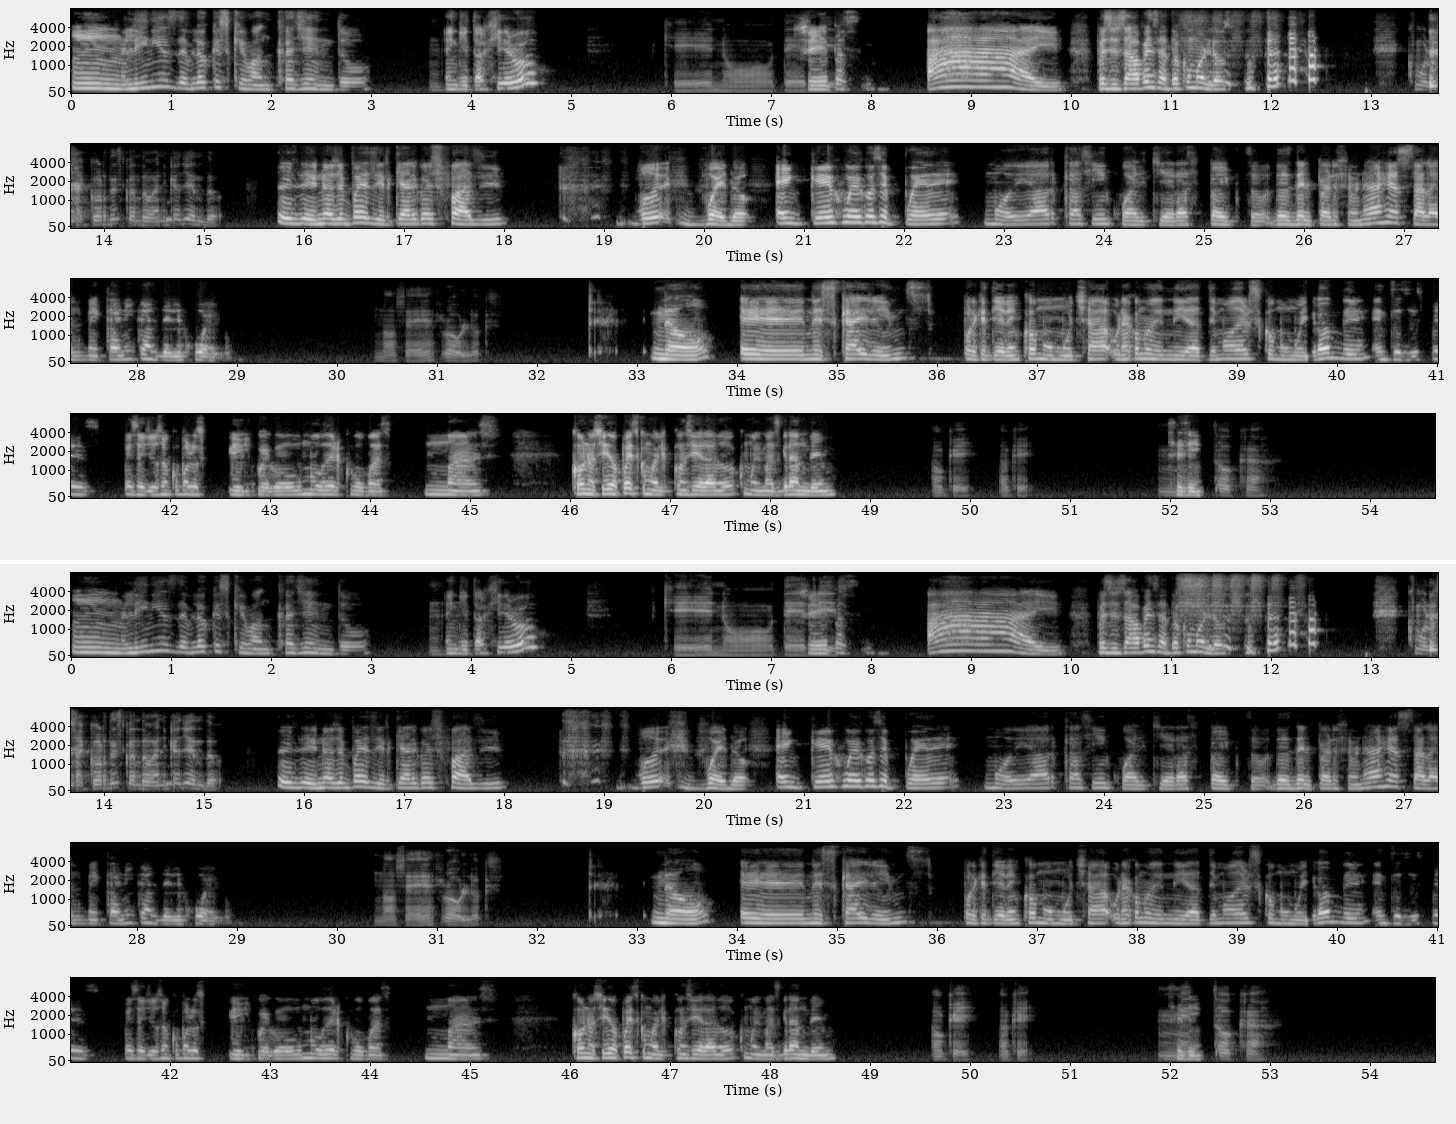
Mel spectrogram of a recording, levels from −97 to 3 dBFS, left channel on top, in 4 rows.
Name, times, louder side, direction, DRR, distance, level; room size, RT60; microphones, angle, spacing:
voice 1, 0.0-3.0 3.7-4.7 7.3-7.7 8.6-11.5 12.0-12.5 13.6-13.7 15.7-18.0 19.3-20.5 20.7-22.5 22.8-28.8 32.6-32.7 33.1-33.7 34.0-35.9 36.3-41.2 41.5-42.3 42.6-44.2 44.5-45.2 46.0-48.6 52.1-52.3, left 6 dB, 60° left, 0.4 m, -23 dB
voice 2, 3.6-3.9 5.2-5.3 5.9-7.7 11.0-12.1 13.0-15.2 18.6-19.2 19.6-19.8 30.4-31.6 49.6-50.0 50.3-50.6 51.9-53.0, right 3 dB, 60° right, 4.4 m, -40 dB
open air
head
